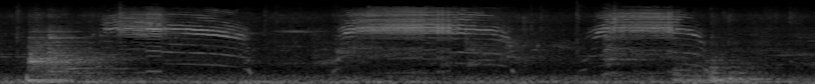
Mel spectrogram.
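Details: Sri Lankan domestic cats, a mother and her son: one gives three drawn-out, harmonic-rich meows, each rising then falling, about two seconds apart.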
